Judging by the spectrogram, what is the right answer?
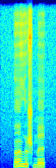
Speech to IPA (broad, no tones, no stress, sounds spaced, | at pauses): ə̃ ð ɨ ʂ m ɛ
